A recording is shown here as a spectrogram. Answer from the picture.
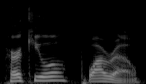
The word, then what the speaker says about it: Hercule Poirot: Hercule Poirot. – Poirot.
